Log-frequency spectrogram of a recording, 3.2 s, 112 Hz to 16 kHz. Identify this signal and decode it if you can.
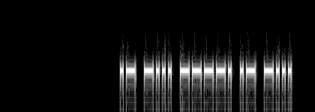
Morse code, heard as a keyed tone, about 40 wpm, 700 Hz. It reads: AB9AB
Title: USA Call Signs - 5 Characters - 4x Character Spacing - 40wpm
